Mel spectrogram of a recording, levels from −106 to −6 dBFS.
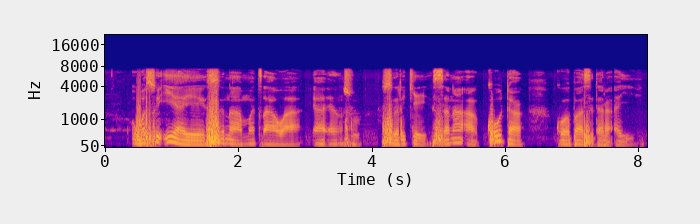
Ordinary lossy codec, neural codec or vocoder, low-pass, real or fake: none; none; 7.2 kHz; real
